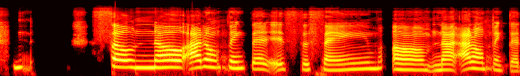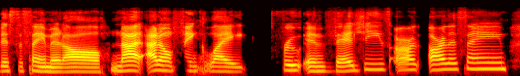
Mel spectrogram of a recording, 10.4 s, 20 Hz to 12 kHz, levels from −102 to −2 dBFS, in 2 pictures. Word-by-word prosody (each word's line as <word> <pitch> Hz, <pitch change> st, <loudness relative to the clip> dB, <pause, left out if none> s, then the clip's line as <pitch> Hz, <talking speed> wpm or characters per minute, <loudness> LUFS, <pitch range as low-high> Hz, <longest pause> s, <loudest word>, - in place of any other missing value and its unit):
N 300 Hz, +1 st, -7 dB, 0.6 s
So, 310 Hz, -3 st, +4 dB
no, 295 Hz, +1 st, +5 dB
I 275 Hz, +3 st, +9 dB
don't 300 Hz, -2 st, 0 dB
think 275 Hz, -1 st, -2 dB
that 235 Hz, -2 st, -1 dB
it's 225 Hz, +2 st, -5 dB
the 215 Hz, -1 st, -6 dB
same, 230 Hz, +5 st, -2 dB
um, 215 Hz, -3 st, +3 dB
not 215 Hz, -1 st, +5 dB
I 245 Hz, -, +8 dB
don't 255 Hz, -1 st, +2 dB
think 210 Hz, -4 st, -5 dB
that 170 Hz, -1 st, -5 dB
it's 175 Hz, 0 st, -8 dB
the 165 Hz, -, -18 dB
same 165 Hz, -3 st, -6 dB
at 150 Hz, 0 st, -5 dB
all. 150 Hz, -1 st, -2 dB
Not 185 Hz, +1 st, +2 dB
I -, -, +3 dB
don't 190 Hz, -2 st, -2 dB
think, 180 Hz, -2 st, -7 dB
like, 160 Hz, -2 st, -6 dB, 0.3 s
fruit 200 Hz, -1 st, -8 dB
and 170 Hz, 0 st, -7 dB
veggies 185 Hz, +7 st, -8 dB
are 220 Hz, -, -6 dB
are 220 Hz, +2 st, -2 dB
the 235 Hz, 0 st, -10 dB
same, 250 Hz, 0 st, -9 dB
215 Hz, 190 wpm, -22 LUFS, 175-250 Hz, 0.6 s, I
